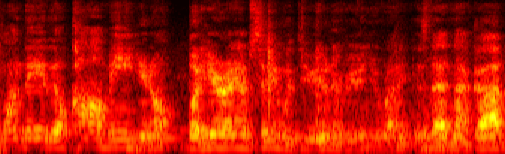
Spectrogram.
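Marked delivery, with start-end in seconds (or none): 0.0-1.1 mock sarcastic, scoffing, pitched-up aside. Speaker retells what they told the Lord a year ago: retelling a mocking remark. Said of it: "I said it mockingly".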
